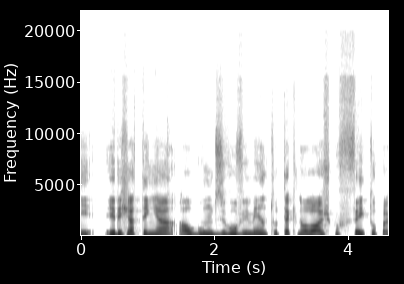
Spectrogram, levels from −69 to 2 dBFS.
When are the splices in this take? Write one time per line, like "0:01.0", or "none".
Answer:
0:01.4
